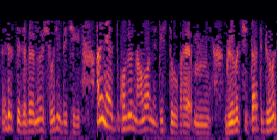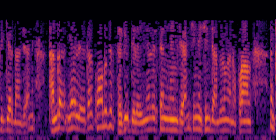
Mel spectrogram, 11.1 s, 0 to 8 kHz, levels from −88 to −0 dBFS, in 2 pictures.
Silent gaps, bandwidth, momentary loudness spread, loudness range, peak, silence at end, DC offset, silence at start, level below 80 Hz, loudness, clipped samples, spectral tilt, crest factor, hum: none; 5.4 kHz; 10 LU; 3 LU; -8 dBFS; 0 s; under 0.1%; 0 s; -64 dBFS; -29 LUFS; under 0.1%; -8 dB/octave; 20 dB; none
